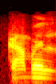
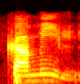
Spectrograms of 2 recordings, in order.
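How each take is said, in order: First: The second vowel is an 'e' sound. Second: The second vowel is an 'ee' sound. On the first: It is an Urdu-influenced form. The speaker calls it wrong. "কামেল এই এ মে দিয়ে কোনো উচ্চারণ আরবি শব্দে নাই" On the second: It is the proper Arabic form. The speaker calls it right. "কামিল মানে পরিপূর্ণ"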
